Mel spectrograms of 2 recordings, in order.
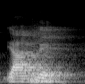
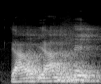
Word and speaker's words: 야훼: 야훼. 야훼 내지는 야훼께서. 왜 야훼라고 발음을 합니까?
